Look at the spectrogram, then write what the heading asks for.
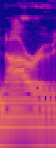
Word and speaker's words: Naru: help but chuckle since her name Naru sounds exactly like how Australians say the word no no it goes from one syllable to three for some reason no anyway pray works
